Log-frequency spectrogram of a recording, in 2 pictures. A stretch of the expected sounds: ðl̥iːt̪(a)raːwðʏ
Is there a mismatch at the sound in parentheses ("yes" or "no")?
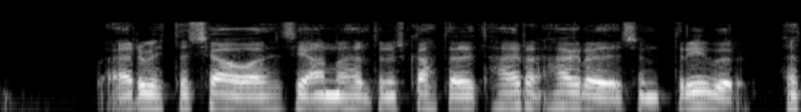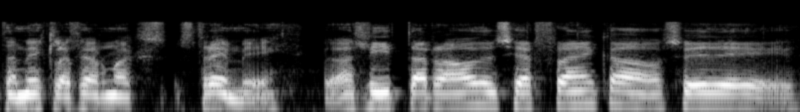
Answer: no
